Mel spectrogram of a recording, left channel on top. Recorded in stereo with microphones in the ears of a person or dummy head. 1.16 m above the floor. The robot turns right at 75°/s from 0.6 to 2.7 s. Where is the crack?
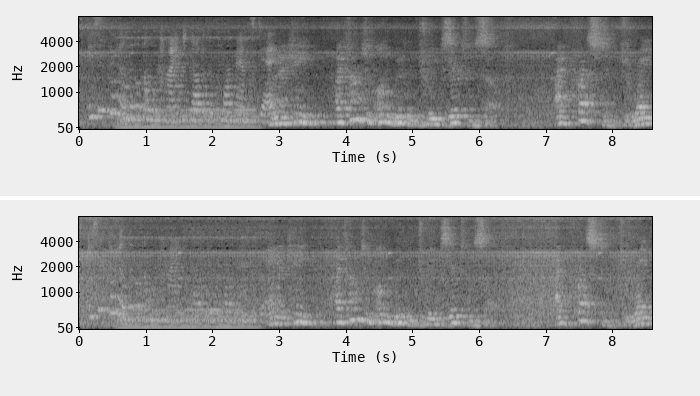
I don't hear a crack.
